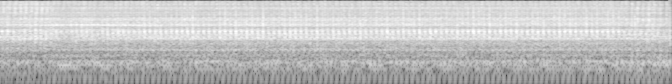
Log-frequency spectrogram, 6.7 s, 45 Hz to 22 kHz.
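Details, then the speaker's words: Early Westwood diesel ride-on mower, about 1985, repaired 42" deck with toothed-belt counter-rotating blades (seized bearing, shaft welded and machined, deck welded, rear adjusted): turbine-like whirring over an even diesel beat, no knocks or grinding. Normal toothed belt deck whine. "you know sounds like a turbine but uh yeah I'm happy so far"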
